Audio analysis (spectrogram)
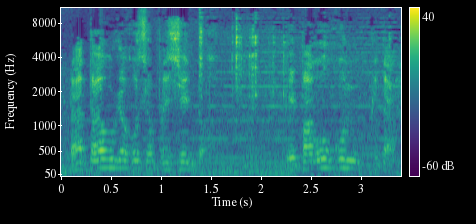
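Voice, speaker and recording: A man's voice: fairly high pitch, brisk, lightly acted. A man playing a stern, threatening old homeowner in a radio drama, commanding and accusing. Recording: distant from the mic, music underneath. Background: music.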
